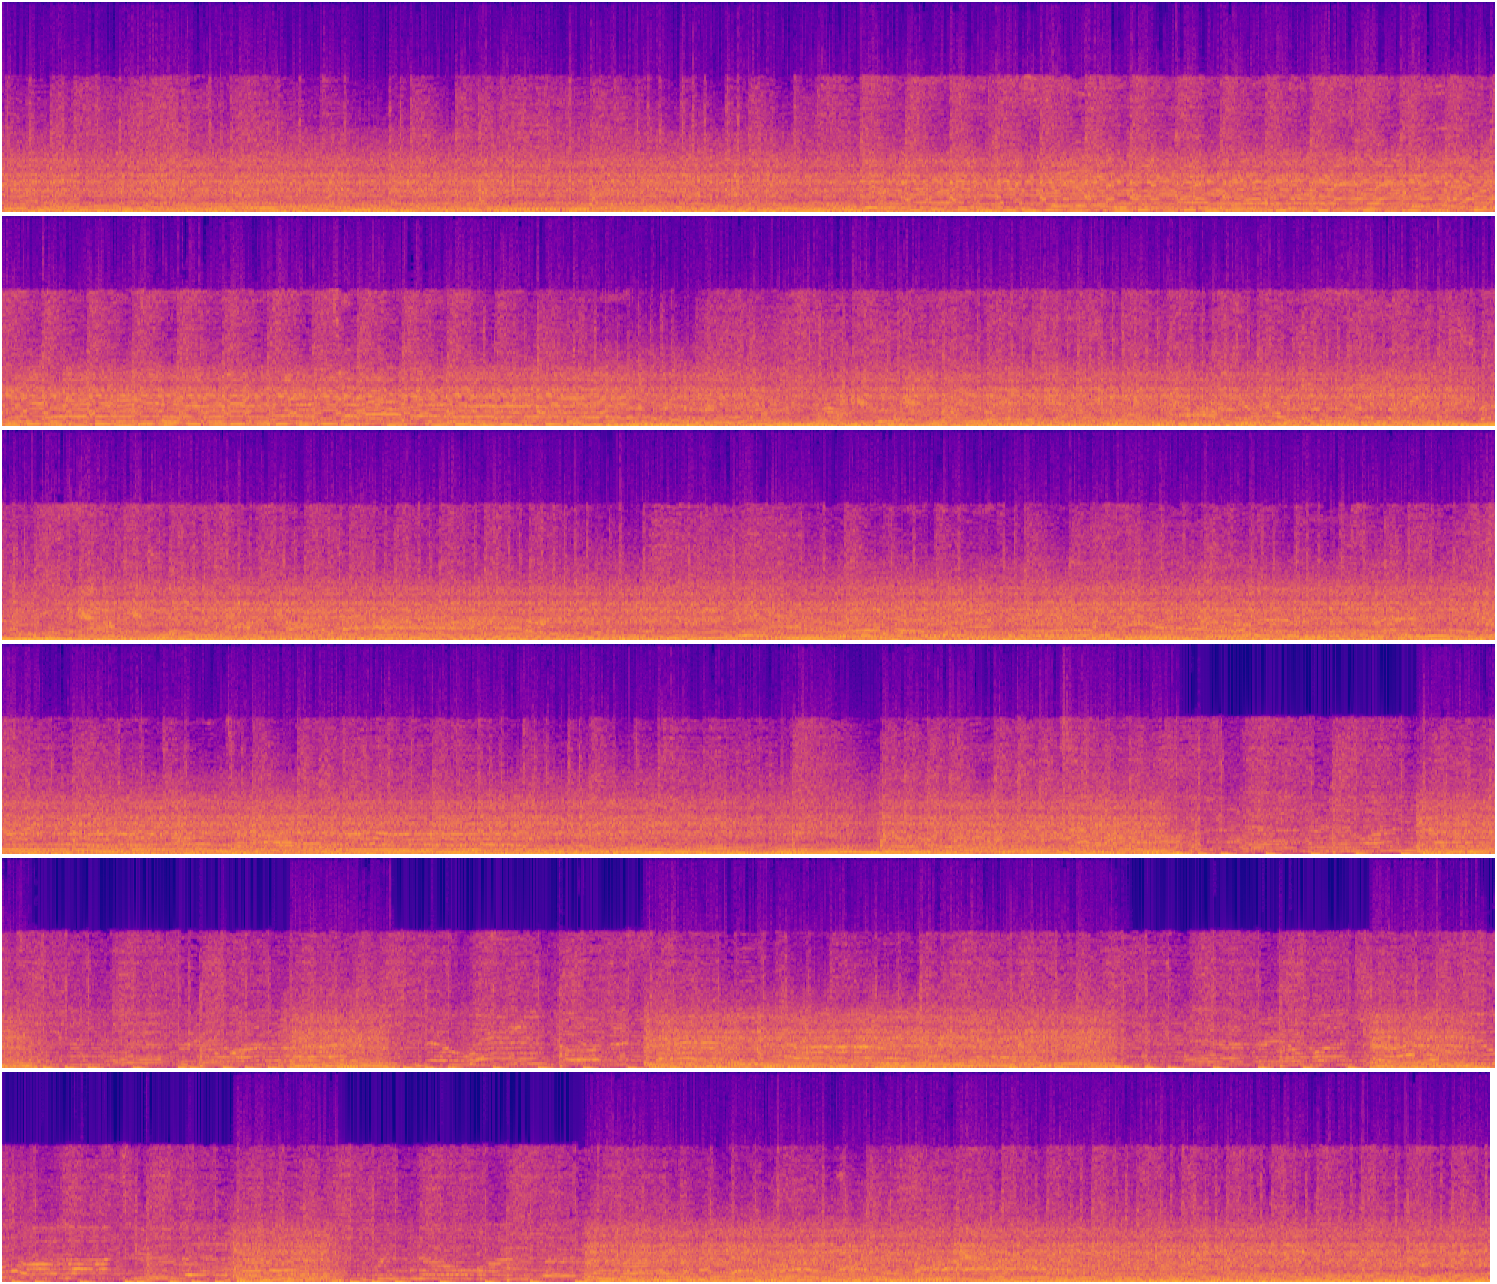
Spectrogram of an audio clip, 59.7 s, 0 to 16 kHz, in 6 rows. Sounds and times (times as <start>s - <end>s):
Strum: 0.0s - 40.5s, 41.6s - 42.6s, 44.1s - 47.8s, 48.9s - 49.9s, 51.3s - 52.2s, 53.6s - 59.6s
Electric guitar: 0.0s - 59.6s.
